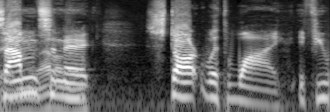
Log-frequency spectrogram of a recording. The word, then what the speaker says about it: Sinek: A great book to go get is Simon Sinek, and I always say his last name wrong. No, you got it. Sineck. That's how I say Simon it. Sinek.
